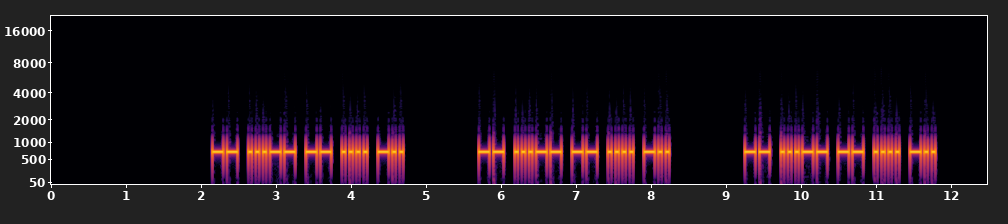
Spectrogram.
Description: Morse code, heard as a keyed tone, about 25 wpm, 700 Hz. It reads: M3MHD M3MHD M3MHD
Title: DXCC-100 Call Signs - 5 Characters - Repeated 3x - 25wpm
